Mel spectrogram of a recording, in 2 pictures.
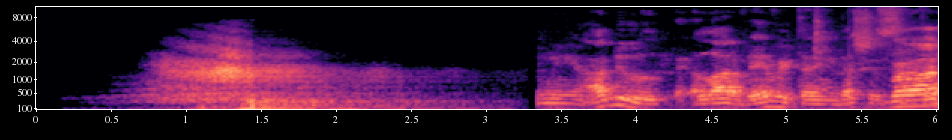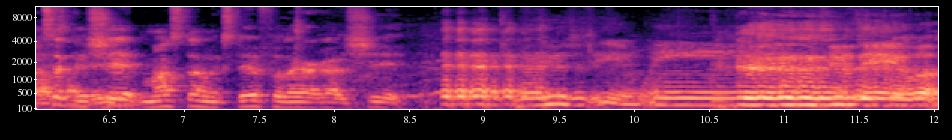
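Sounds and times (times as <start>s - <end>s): rushing whoosh: 0.4s - 3.3s
deep low rumble: 0.5s - 3.3s.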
